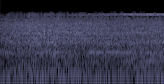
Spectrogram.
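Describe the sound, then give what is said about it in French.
A car engine rumbles steadily with a low, droning hum and broad road noise, holding at an even level throughout, with no voices; it is the driver's car arriving. “D'ailleurs, j'entends la voiture de mon chauffeur qui arrive, je crois Ah, les voilà”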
